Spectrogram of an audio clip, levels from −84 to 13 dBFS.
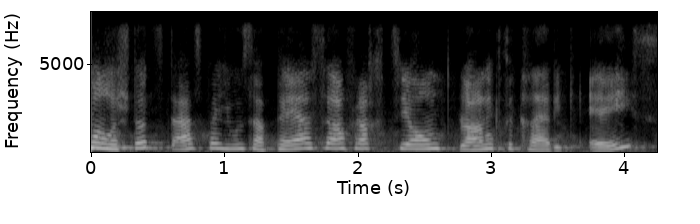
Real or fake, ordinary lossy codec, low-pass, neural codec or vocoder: fake; none; 7.2 kHz; codec, 16 kHz, 2 kbps, FreqCodec, smaller model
